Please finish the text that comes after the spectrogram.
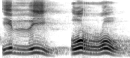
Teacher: menegaskan agar sifat takrir yang ada pada huruf ra bertasydid dibaca dengan samar atau lembut. Meskipun ini juga berlaku pada saat sukun maupun berharakat.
